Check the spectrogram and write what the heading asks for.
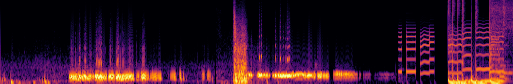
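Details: Acted classroom reenactment of stomach pain: two long, loud gurgling rumbles followed by short musical tones, portraying stomach growling (borborygmi).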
